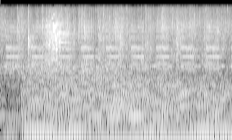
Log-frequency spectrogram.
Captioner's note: ax rasps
